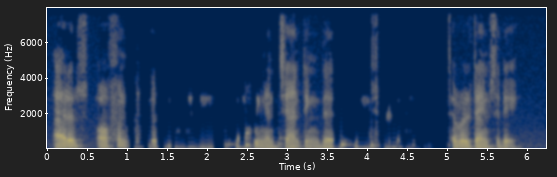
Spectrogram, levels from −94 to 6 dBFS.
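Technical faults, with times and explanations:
1.01–2.88 s, 3.59–4.61 s and 4.97–5.10 s: speech suppressed in double talk. The speech sinks sharply, by roughly 35 to 40 dB at its deepest, across about one and a half seconds in the first span, about a second in the second, and a brief dip in the third. This is likely an echo canceller that could not tell the local talker from the far side's loudspeaker sound while both were active, so it attenuated everything.
2.21–2.58 s, 2.89–2.97 s, 3.66–3.82 s and 4.06–4.17 s: other side's voice leaking through. A second voice surfaces in short scraps, roughly 10 dB below the main speech in the first and third bursts, about 15 dB below in the fourth and around 20 dB below in the brief second one. This is likely residual loudspeaker echo that the canceller failed to strip from the microphone signal, falling inside or just after the suppressed stretches.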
